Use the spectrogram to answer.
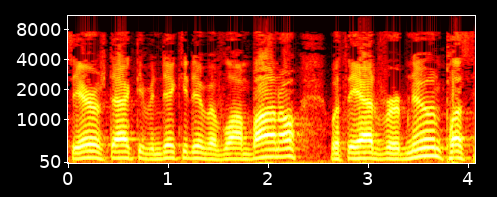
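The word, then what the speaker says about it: lambano (λαμβάνω): and then the verb lambano. Looks like that in the Greek, L-A-M-B-A-N, long O, lambano.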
